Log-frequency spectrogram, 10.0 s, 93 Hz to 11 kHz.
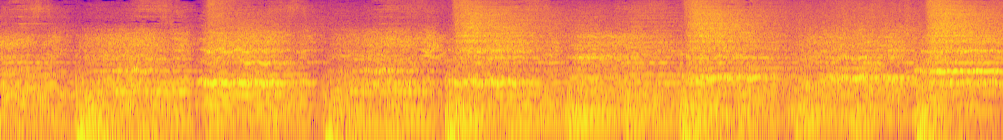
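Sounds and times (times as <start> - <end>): chorus singing with orchestra: 0.0 - 10.0.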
